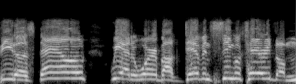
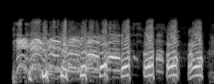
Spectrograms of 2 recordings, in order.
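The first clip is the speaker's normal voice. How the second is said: high laugh; 10 semitones higher than usual. Real, not acted. Big laugh.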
